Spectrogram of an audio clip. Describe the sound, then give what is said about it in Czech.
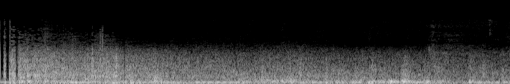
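Russian missile strikes in a shelling attack targeting the airfield in Ivano-Frankivsk explode in a continuous deep, rumbling roar that stays heavy and steady throughout, like rolling thunder, with no distinct separate blasts and no voices. “Так пасують російські ракети. Почався обстріл.”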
